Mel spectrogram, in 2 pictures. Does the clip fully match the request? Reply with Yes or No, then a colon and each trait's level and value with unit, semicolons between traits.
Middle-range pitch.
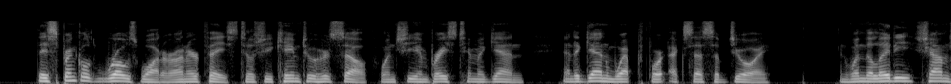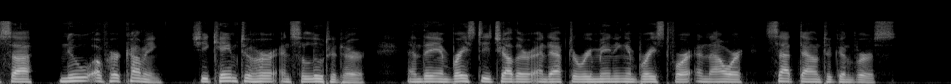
No: low, 125 Hz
